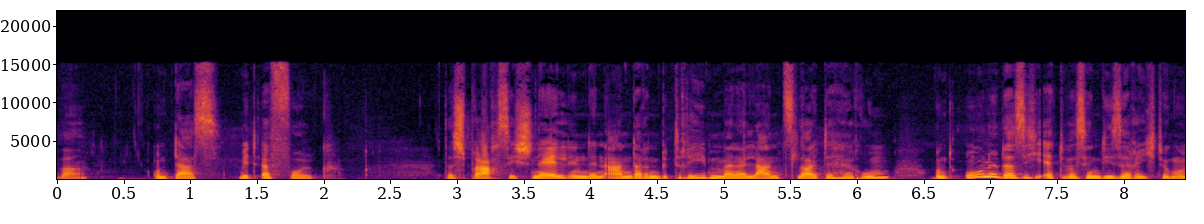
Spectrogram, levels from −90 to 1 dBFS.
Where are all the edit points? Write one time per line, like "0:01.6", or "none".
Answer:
none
